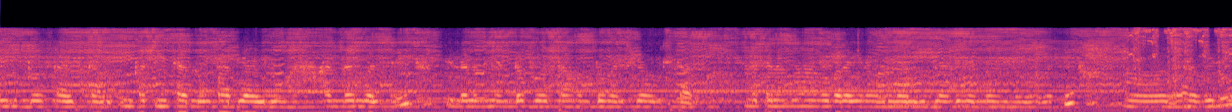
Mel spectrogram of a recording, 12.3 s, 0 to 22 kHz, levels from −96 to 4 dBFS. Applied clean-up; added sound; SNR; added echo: none; Printer; 6 dB; reverberation time 2.4 s.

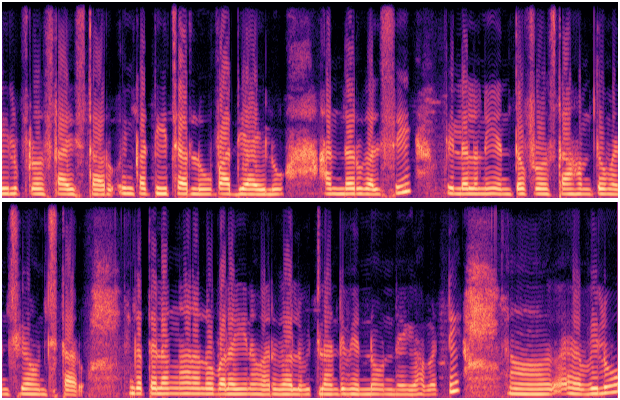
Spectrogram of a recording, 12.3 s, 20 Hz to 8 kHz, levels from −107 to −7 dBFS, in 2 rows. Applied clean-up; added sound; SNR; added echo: none; none; none; none.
